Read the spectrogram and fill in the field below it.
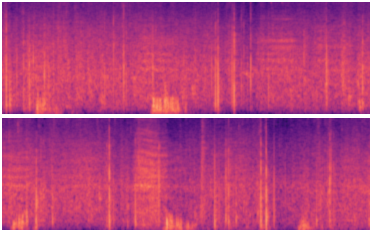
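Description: Rain drips and patters steadily outdoors.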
